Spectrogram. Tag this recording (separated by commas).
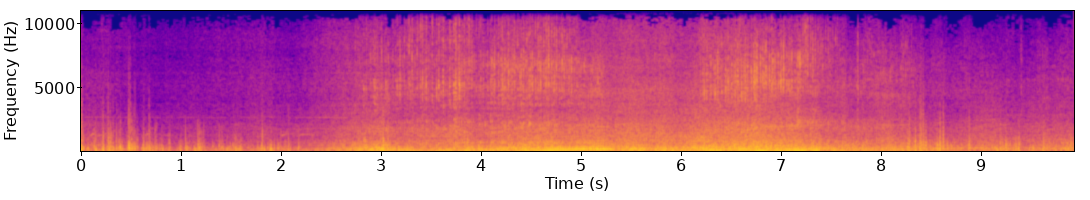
Car, Vehicle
